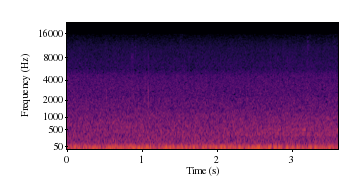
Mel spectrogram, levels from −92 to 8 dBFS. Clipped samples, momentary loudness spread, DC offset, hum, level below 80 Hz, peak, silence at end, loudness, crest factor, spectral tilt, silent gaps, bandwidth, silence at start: under 0.1%; 1 LU; under 0.1%; none; -40 dBFS; -24 dBFS; 0 s; -43 LUFS; 16 dB; -5 dB/octave; none; 16 kHz; 0 s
